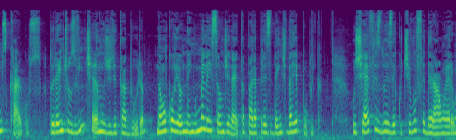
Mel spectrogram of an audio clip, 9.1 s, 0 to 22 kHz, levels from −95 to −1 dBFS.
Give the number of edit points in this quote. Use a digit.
2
